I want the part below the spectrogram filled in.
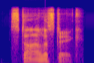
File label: "stylistic", British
